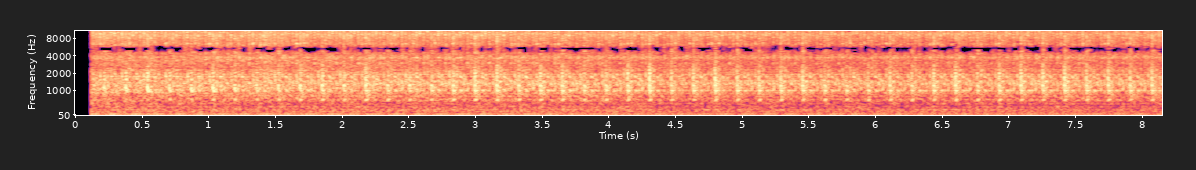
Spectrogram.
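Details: 2002 Navistar DT466E diesel idling with a hard, regular knock about twice a second over the clatter, caused by a bad injector stuck open; smoke from the exhaust, possibly with no fault codes.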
